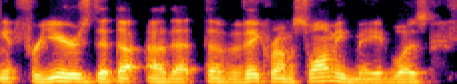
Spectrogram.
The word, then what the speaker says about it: Vivek: it for years, that Vivek Ramaswamy made was, say his name again for me. I can never. Vivek like cake. It's just like cake. It's just like cake. Yeah. Vivek.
